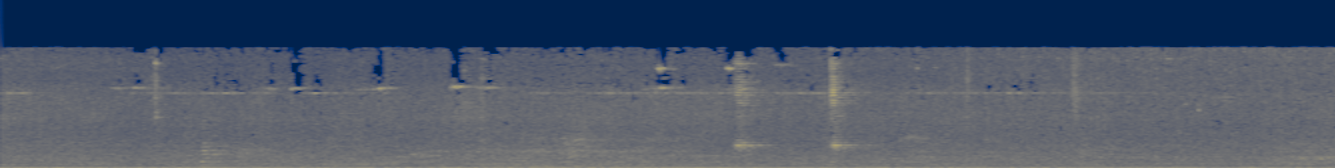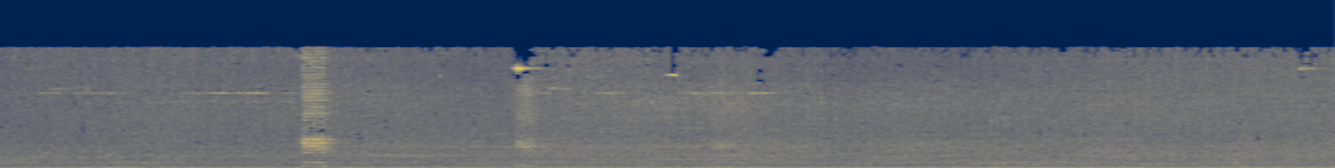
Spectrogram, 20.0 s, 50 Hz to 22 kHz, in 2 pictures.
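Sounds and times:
street traffic engine rumble: 0.0s - 20.0s.

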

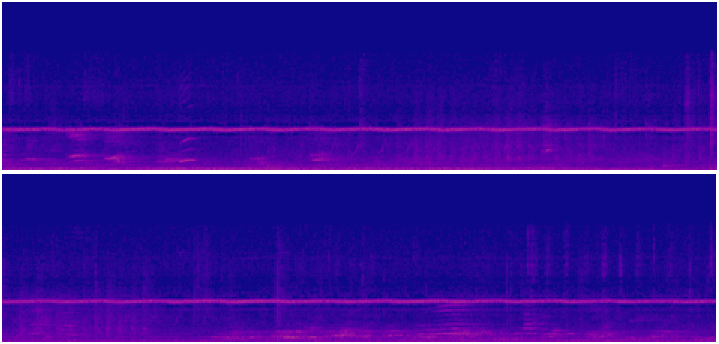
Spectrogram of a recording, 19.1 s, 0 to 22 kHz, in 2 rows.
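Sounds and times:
high-pitched insect drone: 0.0s - 19.0s
short chirping calls: 2.1s - 2.8s.

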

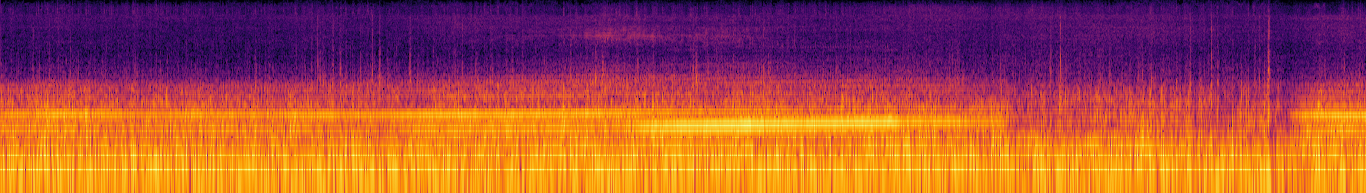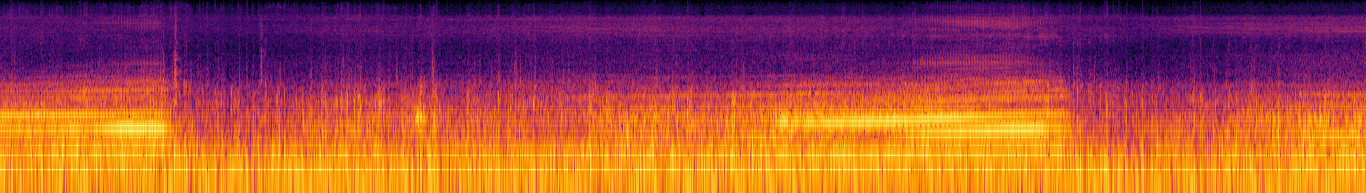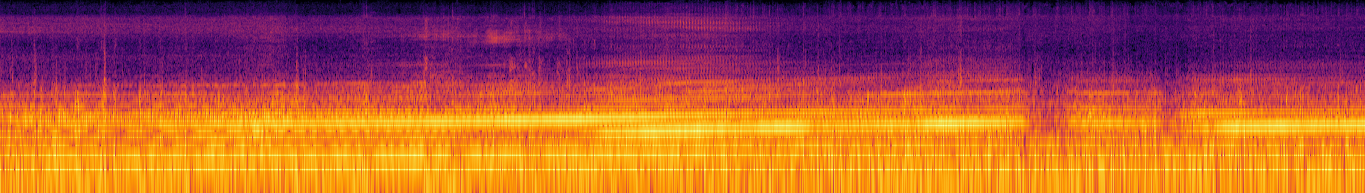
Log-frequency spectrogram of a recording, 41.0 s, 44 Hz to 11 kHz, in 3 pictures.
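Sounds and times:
motorcycle engine revving through gears: 0.0s - 40.9s
wind rush on microphone: 0.0s - 40.9s.

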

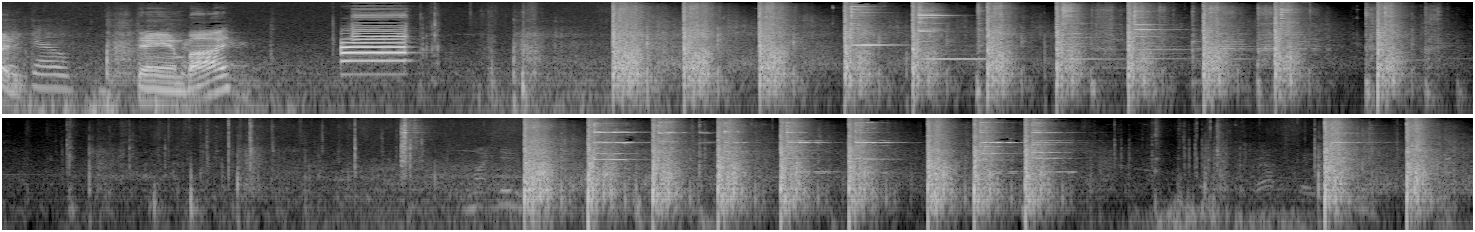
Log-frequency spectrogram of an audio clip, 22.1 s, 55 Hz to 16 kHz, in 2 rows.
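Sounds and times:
shot timer beep: 2.6s - 3.2s
rapid pistol shots: 4.6s - 10.8s, 15.0s - 19.1s, 20.9s - 22.0s
metallic rings of steel targets: 6.4s - 9.6s, 15.5s - 19.2s, 21.0s - 21.4s.

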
